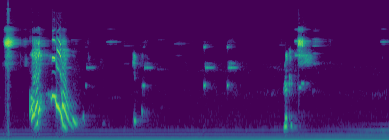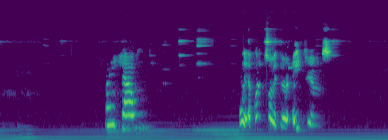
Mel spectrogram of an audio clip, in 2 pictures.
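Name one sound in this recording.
Short electronic menu blips sound from a handheld game.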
